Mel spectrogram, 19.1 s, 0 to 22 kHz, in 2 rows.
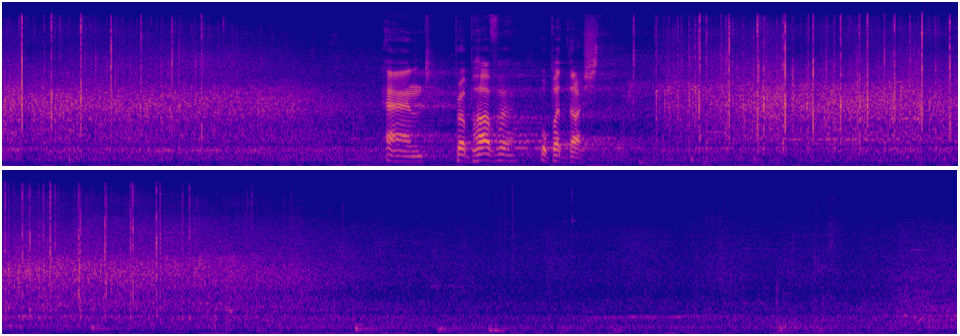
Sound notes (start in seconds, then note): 0.0 audience applauds; 6.2 audience applauds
